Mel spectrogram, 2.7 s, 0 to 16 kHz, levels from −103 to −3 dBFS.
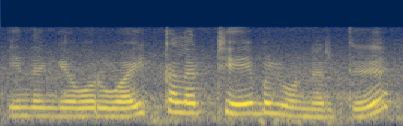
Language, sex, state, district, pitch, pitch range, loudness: Tamil, female, Tamil Nadu, Chennai, 210 Hz, 200-265 Hz, -13 LUFS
